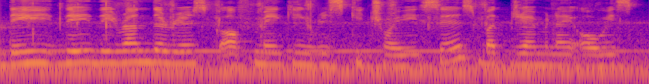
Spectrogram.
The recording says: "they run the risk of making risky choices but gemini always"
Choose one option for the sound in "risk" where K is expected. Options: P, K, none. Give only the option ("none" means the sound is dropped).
K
